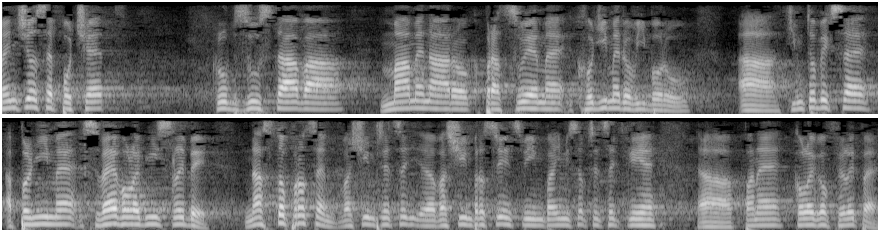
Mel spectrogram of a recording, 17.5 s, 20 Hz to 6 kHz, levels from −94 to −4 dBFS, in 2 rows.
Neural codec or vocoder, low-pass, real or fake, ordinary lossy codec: none; 5.4 kHz; real; MP3, 24 kbps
